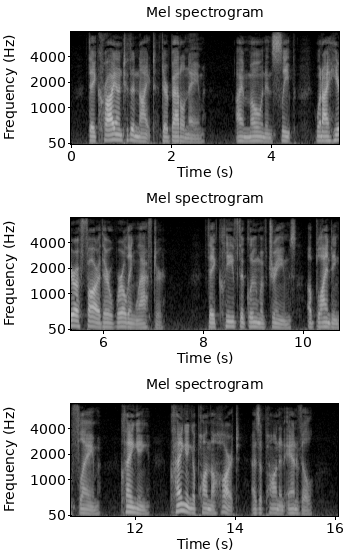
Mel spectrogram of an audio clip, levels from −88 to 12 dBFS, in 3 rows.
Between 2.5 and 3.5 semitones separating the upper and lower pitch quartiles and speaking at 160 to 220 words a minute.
No: average, 2.9 semitones; average, 140 wpm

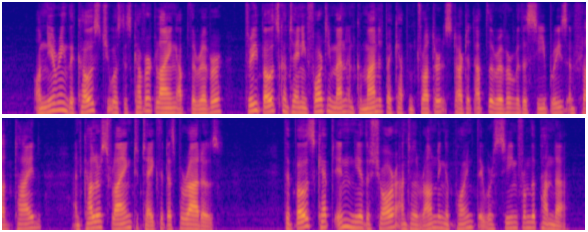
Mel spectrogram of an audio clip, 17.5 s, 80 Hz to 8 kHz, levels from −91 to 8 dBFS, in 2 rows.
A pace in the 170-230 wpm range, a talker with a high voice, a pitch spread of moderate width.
No: average, 190 wpm; low, 130 Hz; average, 4.0 semitones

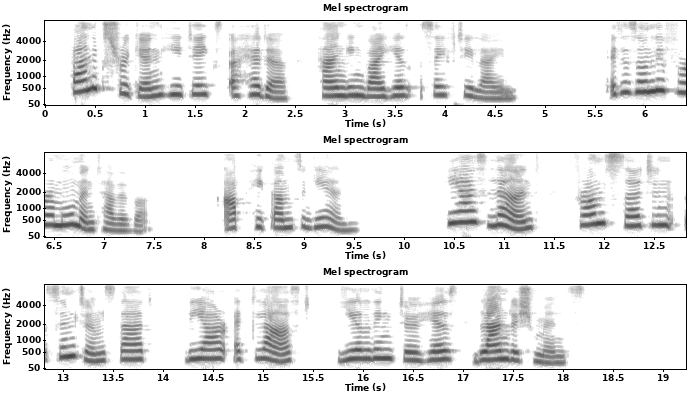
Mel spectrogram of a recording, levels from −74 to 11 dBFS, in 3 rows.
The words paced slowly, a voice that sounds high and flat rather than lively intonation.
No: slow, 115 wpm; very high, 270 Hz; average, 4.6 semitones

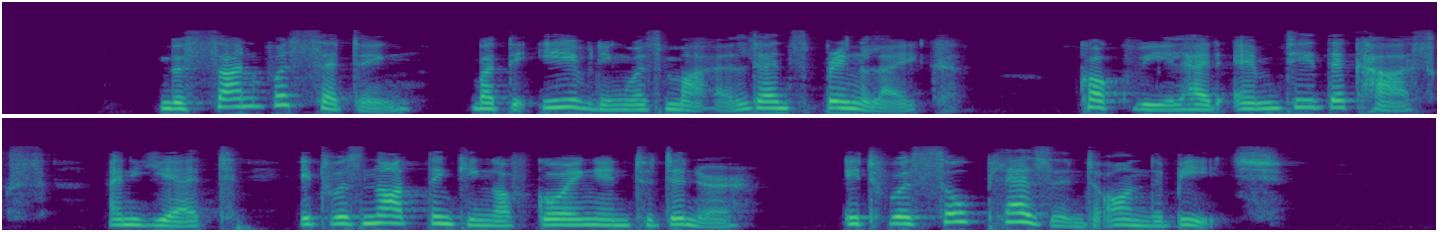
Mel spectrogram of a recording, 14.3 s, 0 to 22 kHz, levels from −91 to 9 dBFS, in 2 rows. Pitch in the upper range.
Yes: high, 210 Hz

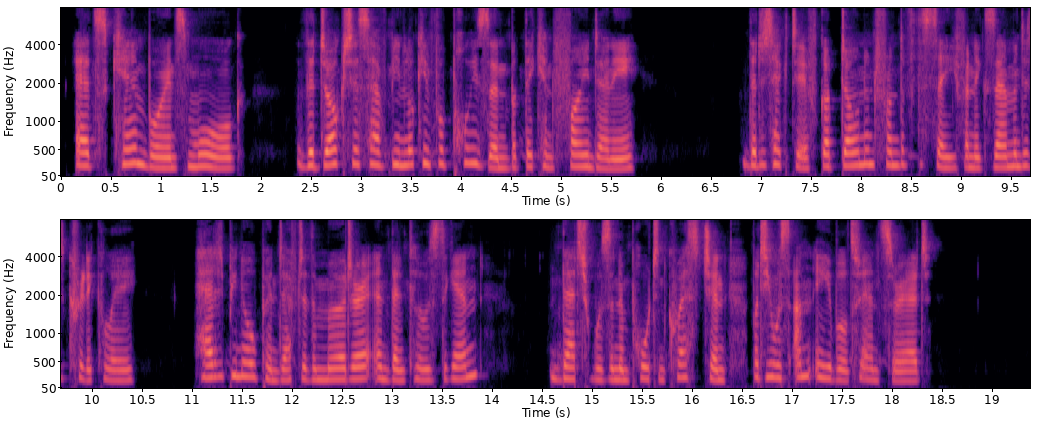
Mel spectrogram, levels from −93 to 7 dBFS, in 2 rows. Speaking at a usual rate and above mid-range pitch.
Yes: average, 160 wpm; high, 210 Hz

